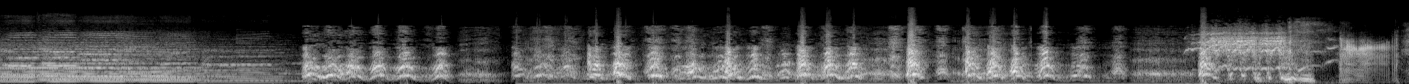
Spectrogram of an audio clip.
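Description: Dogs bark loudly and repeatedly in close, overlapping bursts for several seconds, framed by a horse's whinny at the start and again near the end.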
